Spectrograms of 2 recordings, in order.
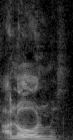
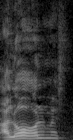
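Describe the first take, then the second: First: It is said in a deeper, thicker voice. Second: It is said in his normal voice.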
